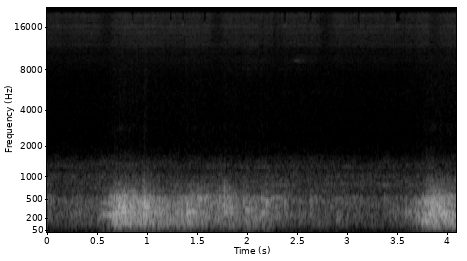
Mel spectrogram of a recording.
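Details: Crackles in a ventilated patient, chest auscultation.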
